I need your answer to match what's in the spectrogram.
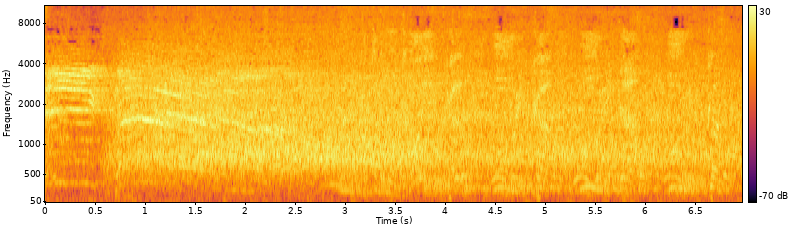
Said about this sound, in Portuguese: As coisas ficam meio divididas, alguns vaiam também, outros estão gritando o nome de Fornalha, Fornalha, e então, tal, o pessoal assim, né, vibrando, é aquele, aquele clima.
